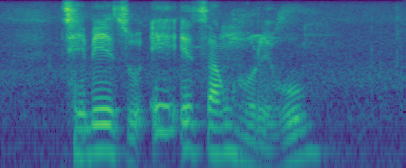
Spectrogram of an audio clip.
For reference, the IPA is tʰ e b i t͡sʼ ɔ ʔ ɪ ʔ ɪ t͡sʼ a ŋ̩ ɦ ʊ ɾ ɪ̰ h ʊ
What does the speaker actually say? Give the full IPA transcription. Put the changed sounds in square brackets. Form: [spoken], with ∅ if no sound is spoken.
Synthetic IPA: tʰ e b [e] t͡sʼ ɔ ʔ ɪ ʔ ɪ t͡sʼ a ŋ̩ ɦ ʊ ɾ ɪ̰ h ʊ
